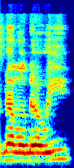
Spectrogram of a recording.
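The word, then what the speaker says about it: Melinoë: So, and there are different pronunciations of it. I'm choosing to go with the one that was pronounced in like the Greek on how to pronounce names, Melanoi. Melanoi. The other way is Melanoe. Melanoi. But you and I we both liked Melanoi. Melanoi. Yeah. And then there's also Melano, which is more kind of anglicized.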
